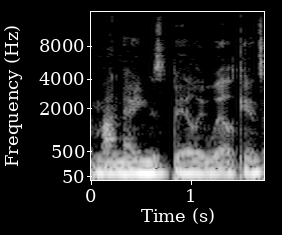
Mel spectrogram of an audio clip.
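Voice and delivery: soft, put-on old man voice. Describing a tape where a little girl sounds like an old man: imitating an old man's voice. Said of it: "the little girl sounds like an old man".

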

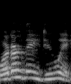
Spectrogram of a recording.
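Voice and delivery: ordinary delivery

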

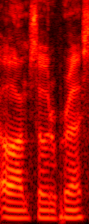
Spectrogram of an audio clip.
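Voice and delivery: jokey, soft, put-on depressed tone. Showing how people joke about it: comically fake depressed. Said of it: "if you're doing it comically".

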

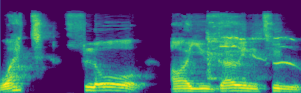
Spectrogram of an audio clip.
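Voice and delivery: slow, every word carefully overpronounced, condescending. Retelling what a lady in a hospital lift asked him in his wheelchair, imitating slow, loud overpronouncing. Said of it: "really, really slow and overpronounced and loud".

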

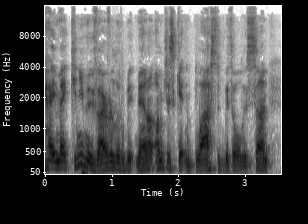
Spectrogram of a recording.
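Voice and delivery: plain

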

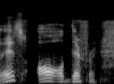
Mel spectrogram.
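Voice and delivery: ordinary delivery

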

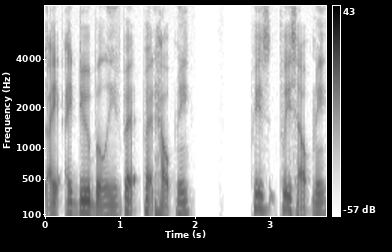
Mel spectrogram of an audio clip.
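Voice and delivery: hasty, quick, rushed, rattled-off delivery. Retelling the father answering Jesus, imitating a fast reply. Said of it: "the man comes back very fast".

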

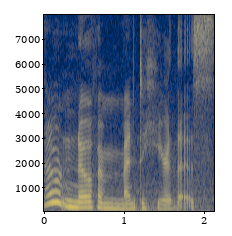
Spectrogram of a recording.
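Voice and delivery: ordinary talk

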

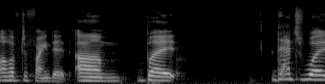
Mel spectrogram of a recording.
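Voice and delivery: ordinary talk, nothing marked

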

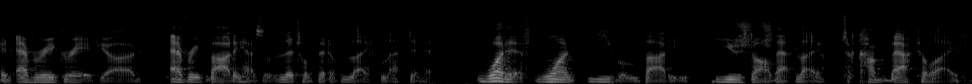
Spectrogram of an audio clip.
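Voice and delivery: low, hushed, spooky movie-trailer narration voice. Recalling a movie trailer that scared them as a child, imitating a creepy trailer voice. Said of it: "a creepy voice saying".

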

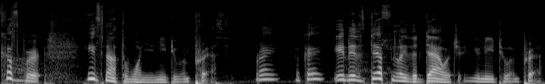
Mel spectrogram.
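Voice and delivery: voice brought down, low and hushed. Speaker voicing a character now inside the palace, in a lowered voice. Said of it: "he lowers his voice".

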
